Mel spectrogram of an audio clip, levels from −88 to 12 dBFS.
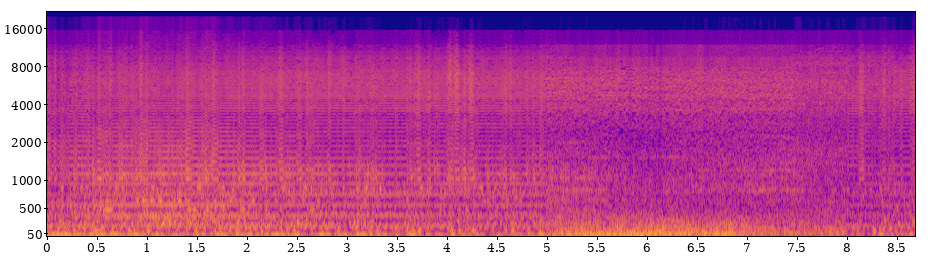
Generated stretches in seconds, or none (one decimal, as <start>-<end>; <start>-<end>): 0.0-5.0; 8.0-8.7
